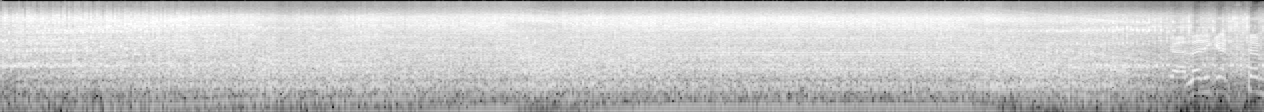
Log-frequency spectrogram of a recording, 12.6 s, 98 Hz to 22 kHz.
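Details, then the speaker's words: Old diesel engine (Project 114) after fitting pipes and turbo: heavy uneven lumpy idle with dropped firing pulses, little smoke; same cylinder misfire as before; owner suspects a stuck piston ring that may free off once warm. "we've got a little bit but we're back to really where we were before and it looks like it was before because it was this firing before we started and it's still doing it"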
